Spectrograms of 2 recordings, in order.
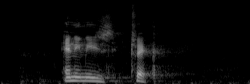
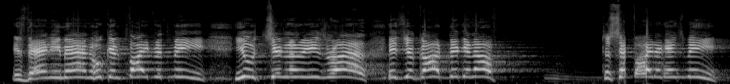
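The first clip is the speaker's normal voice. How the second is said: much higher, loud shouted challenge; giant's taunt; 11 semitones higher, 8 dB louder than usual. Acted. Goliath shouts his challenge to Israel's army. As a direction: bellow the challenge across the valley.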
